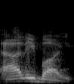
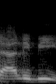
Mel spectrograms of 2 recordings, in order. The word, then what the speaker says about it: alibi: Example, the detective noticed a flawed alibi. You got to be careful with the pronunciation. People say alibi, not correct, alibi.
